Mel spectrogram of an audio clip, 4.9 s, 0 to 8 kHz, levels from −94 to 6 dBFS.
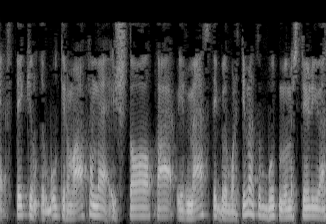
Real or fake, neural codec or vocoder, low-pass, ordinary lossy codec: fake; codec, 24 kHz, 0.9 kbps, WavTokenizer, small release; 7.2 kHz; MP3, 24 kbps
